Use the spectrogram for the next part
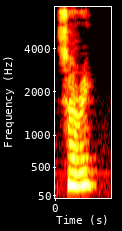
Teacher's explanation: you can say um sorry but in a rising intonation sorry in a rising situation an arising intonation this is an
